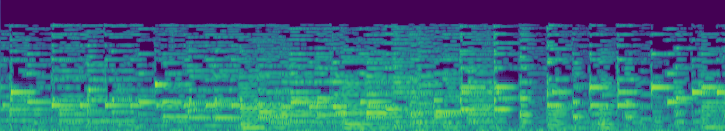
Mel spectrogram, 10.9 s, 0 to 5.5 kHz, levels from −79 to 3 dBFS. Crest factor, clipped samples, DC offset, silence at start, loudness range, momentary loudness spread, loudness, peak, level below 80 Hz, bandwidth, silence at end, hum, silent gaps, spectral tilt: 14 dB; under 0.1%; 0.5%; 0 s; 2 LU; 4 LU; -15 LUFS; 0 dBFS; -30 dBFS; 3.5 kHz; 0 s; none; none; -11 dB/octave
